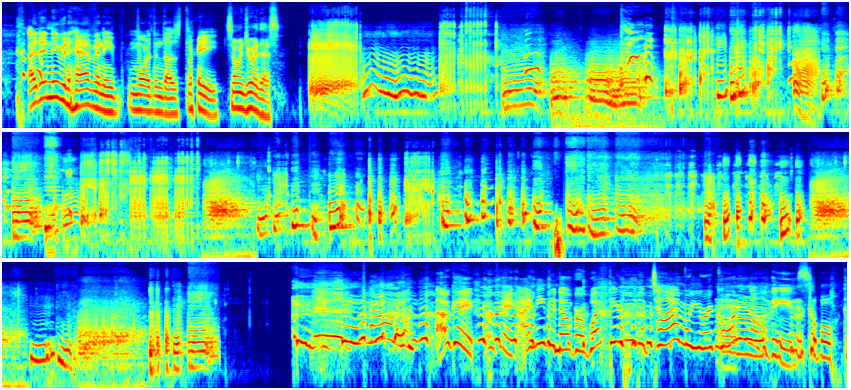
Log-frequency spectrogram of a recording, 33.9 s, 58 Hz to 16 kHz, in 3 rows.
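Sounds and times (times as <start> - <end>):
laughter: 0.0 - 0.8, 20.1 - 21.9, 26.5 - 33.6
speech: 0.3 - 4.4, 33.0 - 33.8
remix of recorded fart noises layered and edited together: 4.1 - 25.6.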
